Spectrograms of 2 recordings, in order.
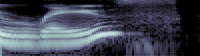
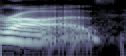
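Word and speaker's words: Ra's: I like I always pause before I say his name because so many people say Rays. – Rays. Rays Al Ghul or Raz Al I've always pronounced it Raz. – I've always heard Raz. All right, well, so for the for the remainder of for everyone podcast, else, just so you know, it's Roz.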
